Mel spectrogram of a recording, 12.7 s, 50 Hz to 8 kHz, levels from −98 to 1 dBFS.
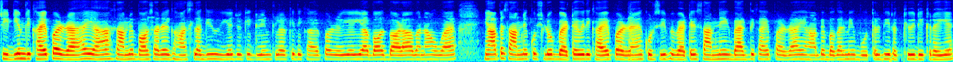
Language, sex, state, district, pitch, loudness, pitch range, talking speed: Hindi, female, Goa, North and South Goa, 210 Hz, -17 LUFS, 200-215 Hz, 285 wpm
